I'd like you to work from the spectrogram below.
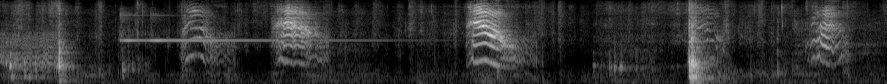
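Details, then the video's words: A kitten rescued from the street and found to have ringworm cries through its first medicated bath. Several loud meows, some short and some drawn out, come at uneven gaps, mixed with splashes, clatter and a faint steady electronic tone. "First bath for a kitten found with ringworm that was abandoned on the street / meows loudly"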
